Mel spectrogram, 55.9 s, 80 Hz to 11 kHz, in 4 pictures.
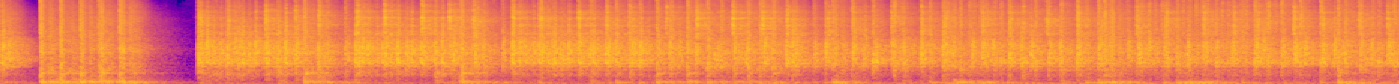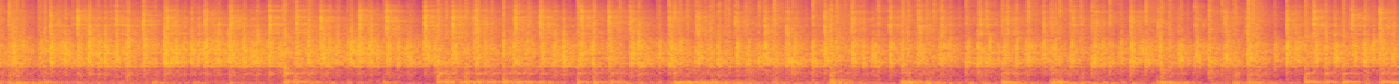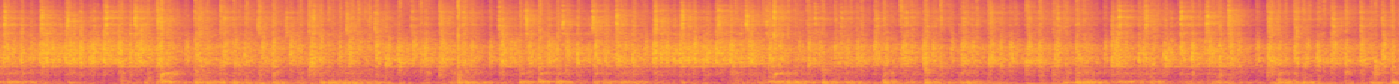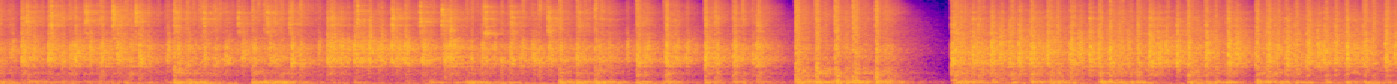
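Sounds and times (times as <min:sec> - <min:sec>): drumming on plastic buckets: 0:00.0 - 0:55.9.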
